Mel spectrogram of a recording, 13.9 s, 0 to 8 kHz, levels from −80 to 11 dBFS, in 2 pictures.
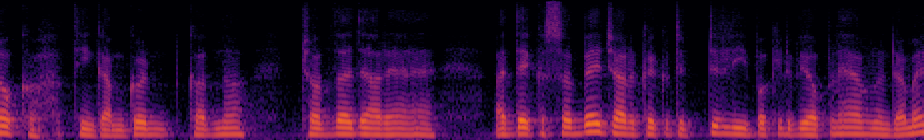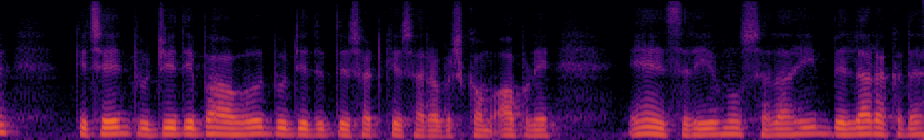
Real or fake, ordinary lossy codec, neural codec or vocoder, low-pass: fake; none; codec, 16 kHz, 0.2 kbps, FocalCodec; none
